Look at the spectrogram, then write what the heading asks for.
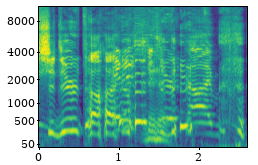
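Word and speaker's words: Shedeur: we pay attention to, constantly say Sheduer. They add the "ewer" in there. Yeah, they can't just say Sheduer and pronounce it correct. It's Sheduer. It's Sheduer.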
